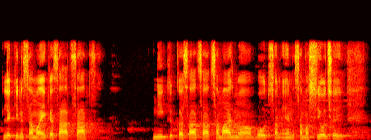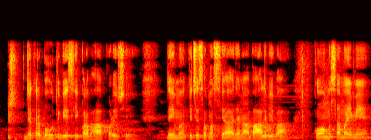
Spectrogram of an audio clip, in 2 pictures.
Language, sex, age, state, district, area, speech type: Maithili, male, 18-30, Bihar, Madhubani, rural, spontaneous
